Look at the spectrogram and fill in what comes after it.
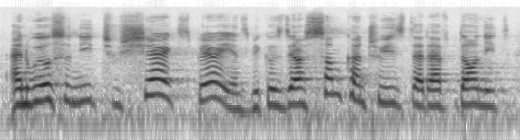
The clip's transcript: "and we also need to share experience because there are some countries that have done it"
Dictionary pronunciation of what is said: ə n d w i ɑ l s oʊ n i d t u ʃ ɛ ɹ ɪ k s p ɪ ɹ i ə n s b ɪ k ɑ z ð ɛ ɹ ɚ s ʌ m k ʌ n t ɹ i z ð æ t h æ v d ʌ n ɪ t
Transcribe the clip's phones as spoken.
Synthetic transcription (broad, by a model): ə n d w i ɑ l s oʊ n i d t u ʃ ɛ ɹ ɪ k s p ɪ ɹ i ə n s b ɪ k ɑ z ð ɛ ɹ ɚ s ʌ m k ʌ n t ɹ i z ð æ t h æ v d ʌ n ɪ t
